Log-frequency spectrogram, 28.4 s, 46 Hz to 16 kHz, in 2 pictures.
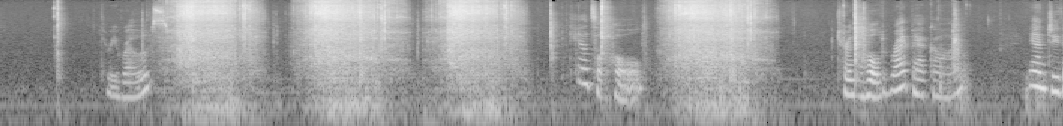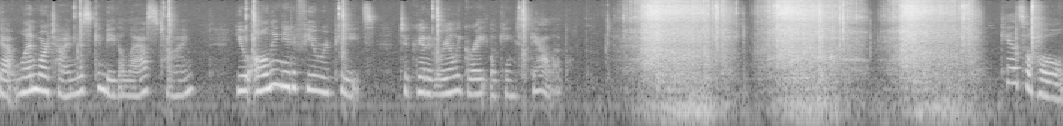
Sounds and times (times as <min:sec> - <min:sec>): Gears: 0:02.2 - 0:07.1, 0:08.7 - 0:10.4, 0:22.3 - 0:27.4
Ratchet, pawl: 0:02.2 - 0:07.1, 0:08.8 - 0:10.4, 0:22.3 - 0:27.4.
